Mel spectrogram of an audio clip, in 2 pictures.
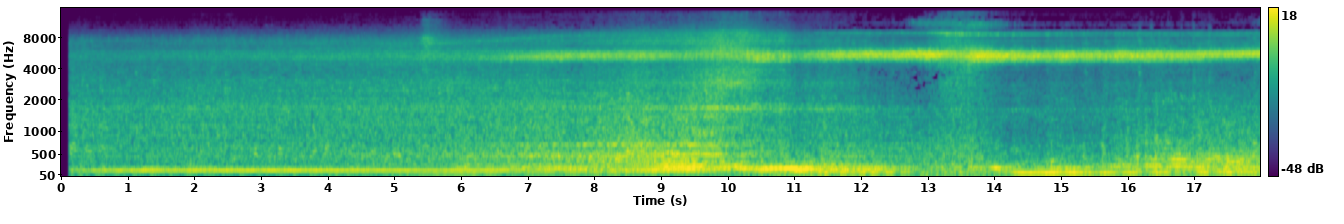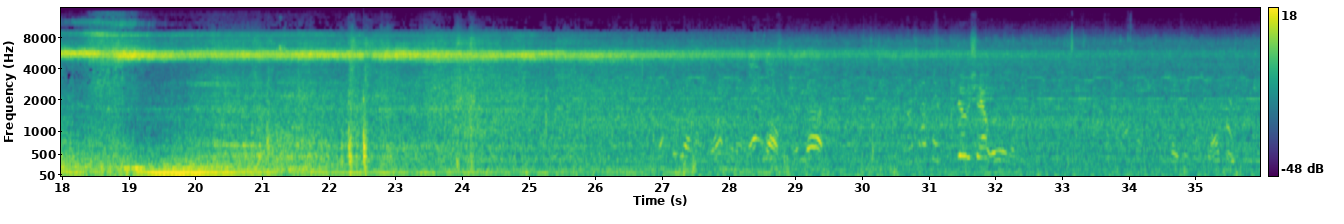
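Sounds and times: diesel locomotive engine humming: 0:00.1 - 0:35.9
high steady whine: 0:00.1 - 0:35.9
passenger train passing: 0:00.1 - 0:35.9.

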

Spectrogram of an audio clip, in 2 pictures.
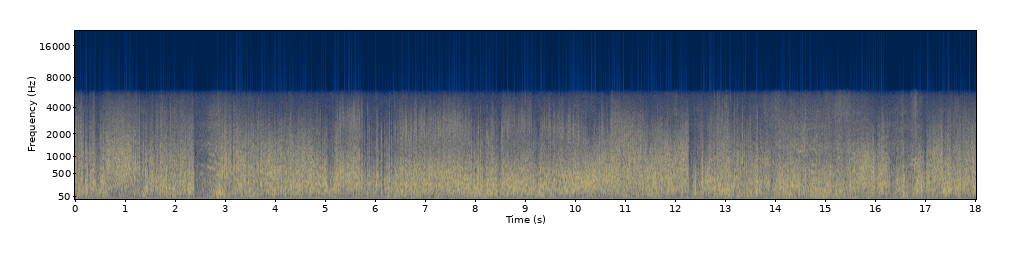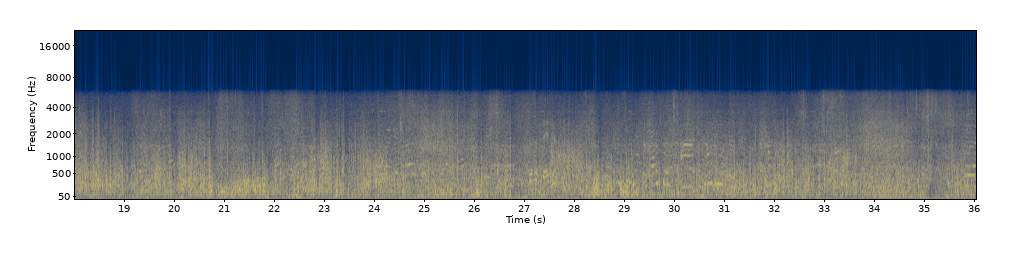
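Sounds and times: sea water rushing along hull: 0:00.0 - 0:36.0
wind buffeting microphone: 0:00.0 - 0:36.0.

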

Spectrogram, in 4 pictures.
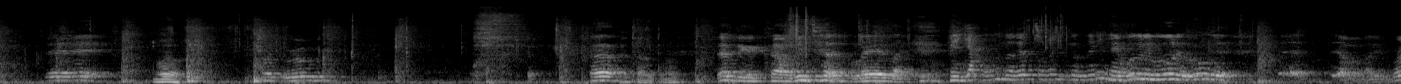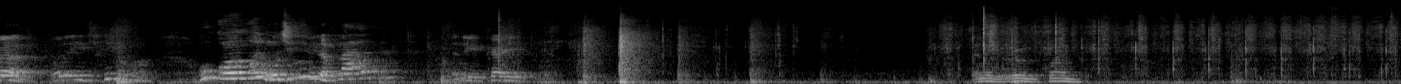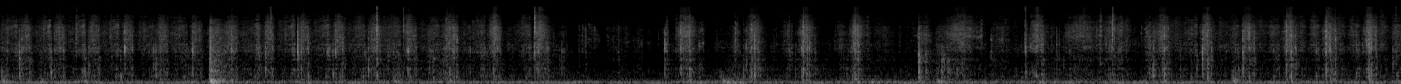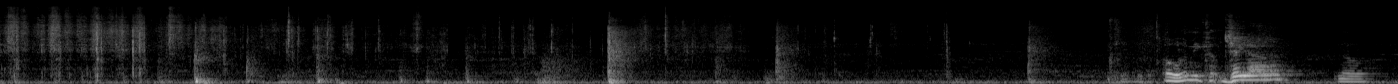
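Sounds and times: paper bills flicking and crinkling: 0:07.7 - 0:09.2, 0:09.9 - 0:12.5, 0:20.3 - 0:50.2.

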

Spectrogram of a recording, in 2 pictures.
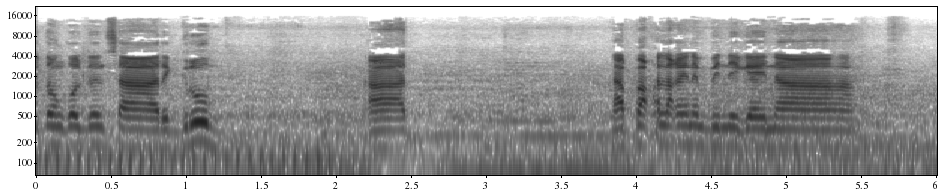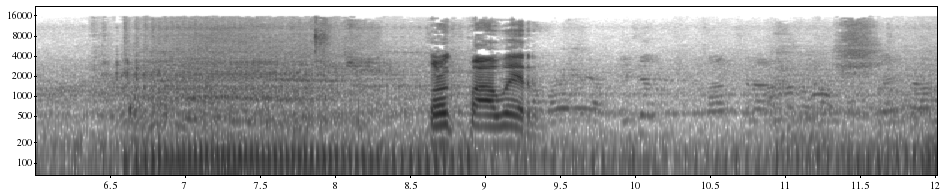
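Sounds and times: motorcycle engine running: 0:06.4 - 0:09.1.

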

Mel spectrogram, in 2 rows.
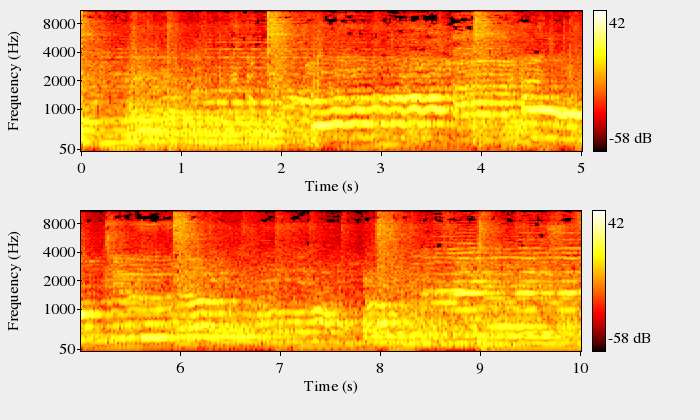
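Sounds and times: live blues band playing: 0:00.0 - 0:10.0.

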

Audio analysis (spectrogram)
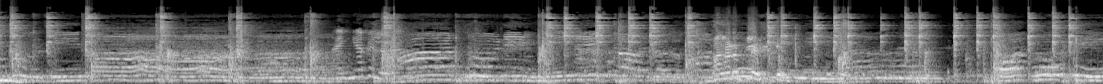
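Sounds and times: people clapping along: 0:00.0 - 0:11.0.

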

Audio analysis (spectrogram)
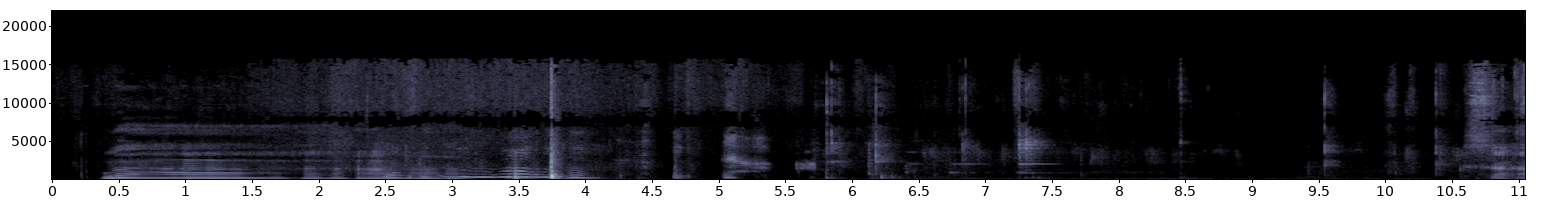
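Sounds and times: higher voice wavering: 0:00.4 - 0:04.1
person humming a long note: 0:00.4 - 0:04.1.

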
